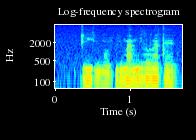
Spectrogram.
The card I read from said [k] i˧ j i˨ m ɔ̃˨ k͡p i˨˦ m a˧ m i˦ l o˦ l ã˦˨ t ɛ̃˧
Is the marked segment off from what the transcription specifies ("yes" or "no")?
no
